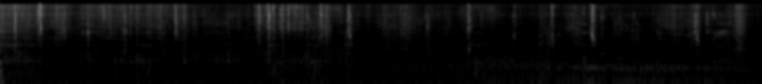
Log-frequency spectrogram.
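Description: A person chewing a mouthful of pulled pork burger with the mouth closed, with soft wet mouth clicks scattered throughout. Right at the start, a paper napkin is rubbed over the mouth.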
